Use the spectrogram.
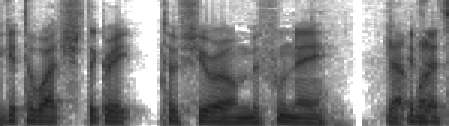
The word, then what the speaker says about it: Toshiro Mifune: Well, we should also say that you get to watch the great Toshiro Mifune, that's how you pronounce his name.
